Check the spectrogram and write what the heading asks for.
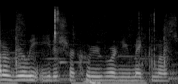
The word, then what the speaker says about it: charcuterie: foreign charcuterie yes that is how you pronounce it charcuterie tasting or charcuterie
